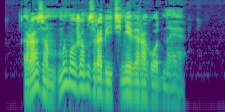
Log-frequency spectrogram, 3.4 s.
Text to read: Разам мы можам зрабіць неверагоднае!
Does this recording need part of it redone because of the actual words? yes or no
no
